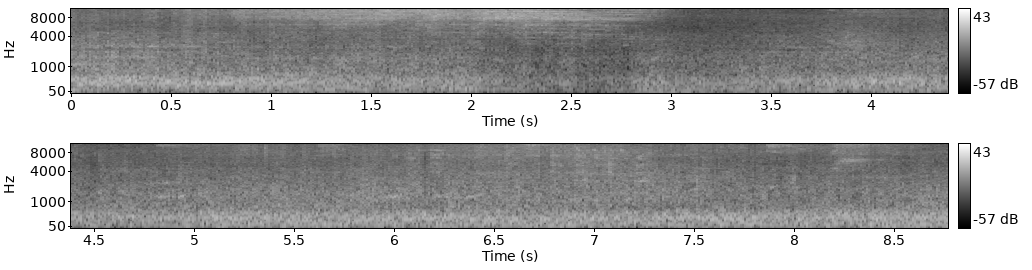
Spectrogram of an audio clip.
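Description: A double-stack container freight train rumbles past close by.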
